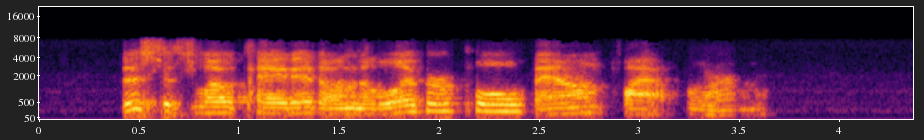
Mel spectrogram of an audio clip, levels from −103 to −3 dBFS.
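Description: AMR bit errors, around 0.53 to 0.80 s and again 3.27 to 3.44 s: roughly 10% and then 7% of the less protected bits flipped, misplacing excitation pulses, so the wideband speech turns hoarse, scratchy and gargly.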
